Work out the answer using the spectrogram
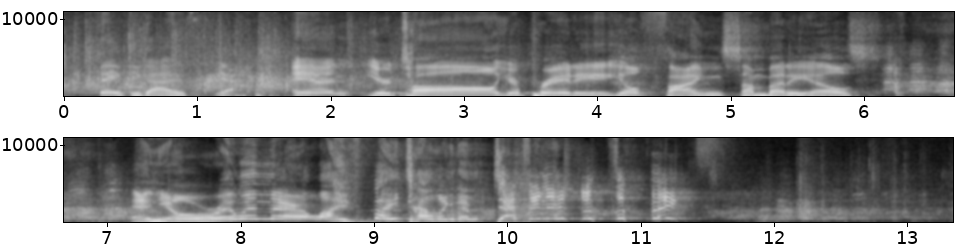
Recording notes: This week, we’ve got a couch! We’re live from the Netflix Is A Joke festival. Lots of wonderful questions from our audience!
